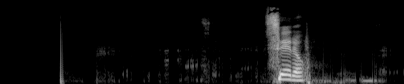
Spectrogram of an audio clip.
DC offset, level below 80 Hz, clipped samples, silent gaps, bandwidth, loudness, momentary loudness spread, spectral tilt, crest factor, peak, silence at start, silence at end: under 0.1%; -50 dBFS; under 0.1%; none; 15 kHz; -14 LUFS; 29 LU; -2.5 dB/octave; 22 dB; 0 dBFS; 2.65 s; 0.3 s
